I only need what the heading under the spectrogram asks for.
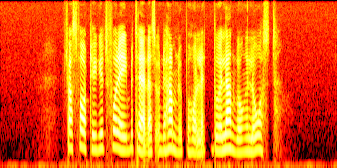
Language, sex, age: Swedish, female, 27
